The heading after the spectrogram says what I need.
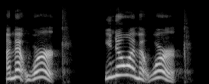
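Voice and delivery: exasperated. Acted. Wife answers drunk husband.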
